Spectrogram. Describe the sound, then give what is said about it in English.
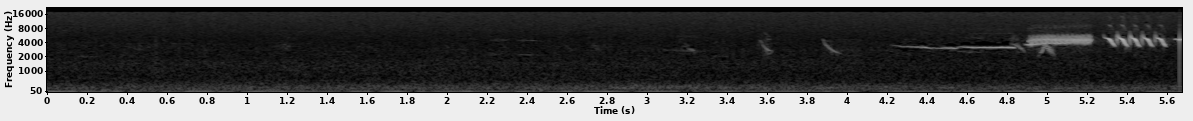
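White-crowned sparrow song: a thin, high whistled phrase that brightens near the end, over a steady low rumble. “White Crown Sparrow, eh?”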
